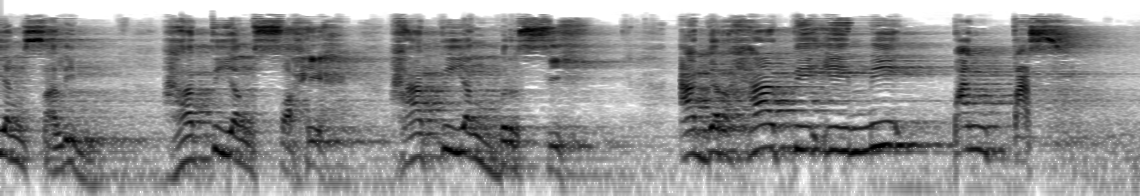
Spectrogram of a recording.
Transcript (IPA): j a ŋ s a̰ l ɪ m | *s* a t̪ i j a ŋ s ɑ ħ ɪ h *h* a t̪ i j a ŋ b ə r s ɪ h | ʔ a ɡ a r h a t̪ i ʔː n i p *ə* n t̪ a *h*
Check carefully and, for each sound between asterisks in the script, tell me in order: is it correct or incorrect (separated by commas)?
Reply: incorrect, correct, incorrect, incorrect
